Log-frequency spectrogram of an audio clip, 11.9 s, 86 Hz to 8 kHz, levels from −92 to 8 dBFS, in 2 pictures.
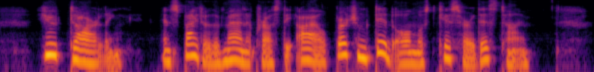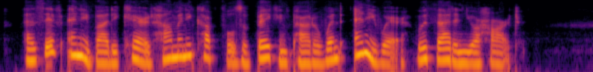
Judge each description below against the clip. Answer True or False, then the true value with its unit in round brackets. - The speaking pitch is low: False (185 Hz)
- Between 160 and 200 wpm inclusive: True (170 wpm)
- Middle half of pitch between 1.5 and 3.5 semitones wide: False (5.5 semitones)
